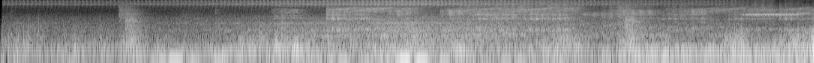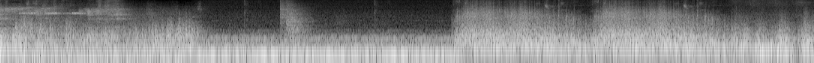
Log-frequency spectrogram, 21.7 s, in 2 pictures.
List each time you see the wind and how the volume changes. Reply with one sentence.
The wind can be heard from 0.0 to 21.6 s, getting louder.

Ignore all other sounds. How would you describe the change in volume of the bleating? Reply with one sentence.
The volume of the bleating goes down.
